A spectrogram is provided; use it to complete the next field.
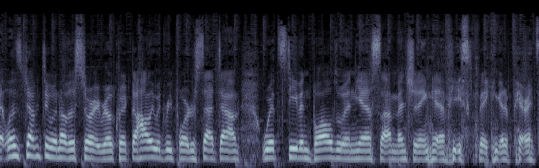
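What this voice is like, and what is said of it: Usual voice. Nothing is said of it.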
